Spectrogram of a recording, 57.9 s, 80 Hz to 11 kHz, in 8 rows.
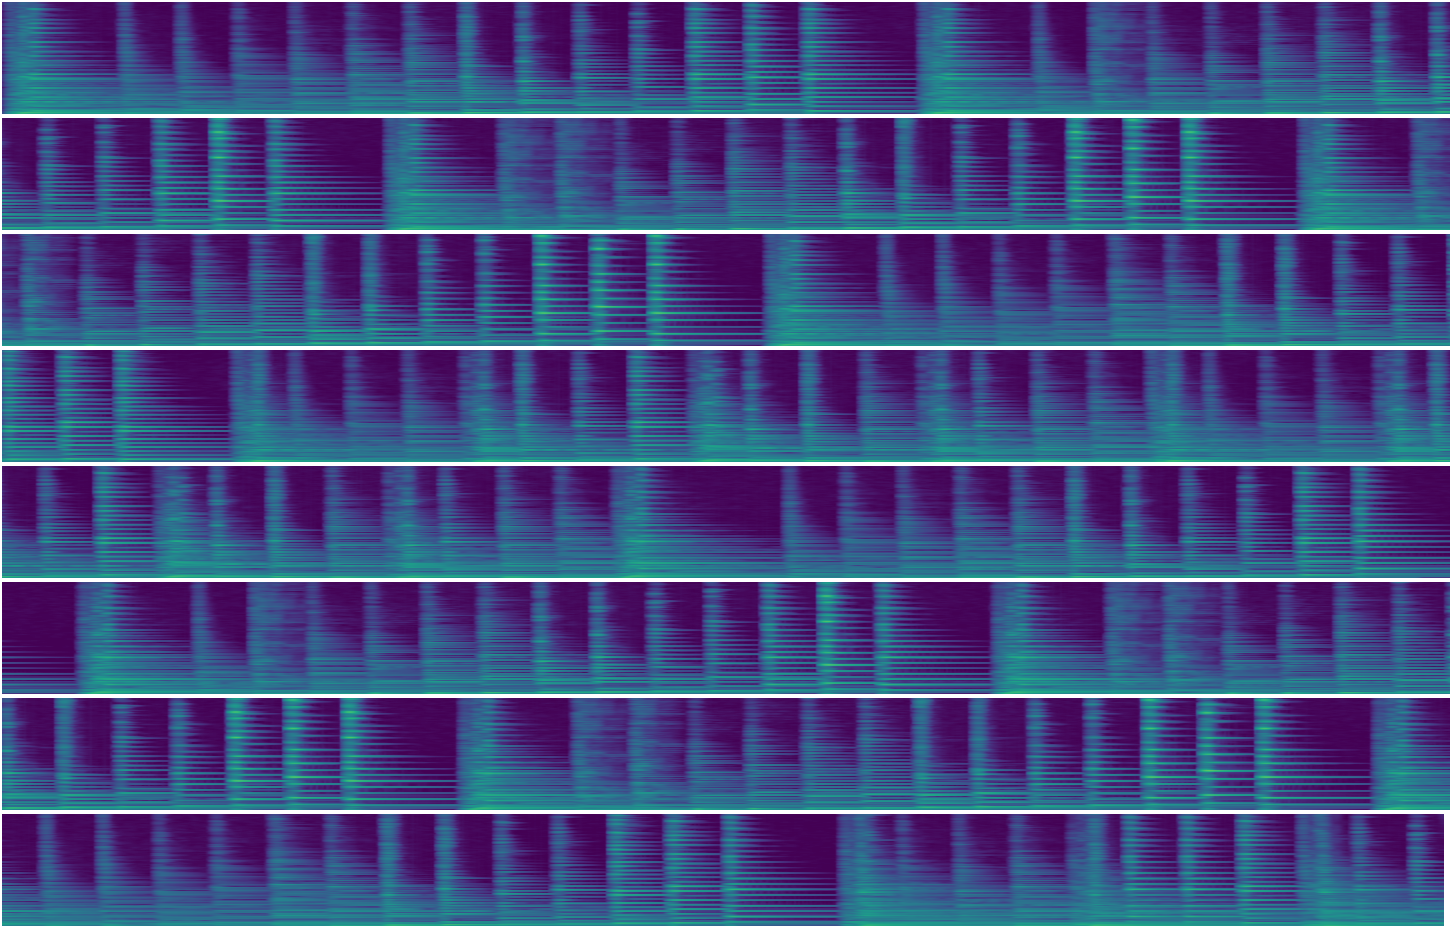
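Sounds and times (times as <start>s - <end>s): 
pentatonic melody in minor and major: 0.0s - 57.8s.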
